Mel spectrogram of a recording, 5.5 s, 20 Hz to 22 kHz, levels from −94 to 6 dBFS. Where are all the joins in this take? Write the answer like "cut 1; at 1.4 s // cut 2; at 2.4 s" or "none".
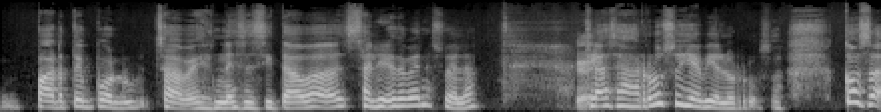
cut 1; at 3.6 s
